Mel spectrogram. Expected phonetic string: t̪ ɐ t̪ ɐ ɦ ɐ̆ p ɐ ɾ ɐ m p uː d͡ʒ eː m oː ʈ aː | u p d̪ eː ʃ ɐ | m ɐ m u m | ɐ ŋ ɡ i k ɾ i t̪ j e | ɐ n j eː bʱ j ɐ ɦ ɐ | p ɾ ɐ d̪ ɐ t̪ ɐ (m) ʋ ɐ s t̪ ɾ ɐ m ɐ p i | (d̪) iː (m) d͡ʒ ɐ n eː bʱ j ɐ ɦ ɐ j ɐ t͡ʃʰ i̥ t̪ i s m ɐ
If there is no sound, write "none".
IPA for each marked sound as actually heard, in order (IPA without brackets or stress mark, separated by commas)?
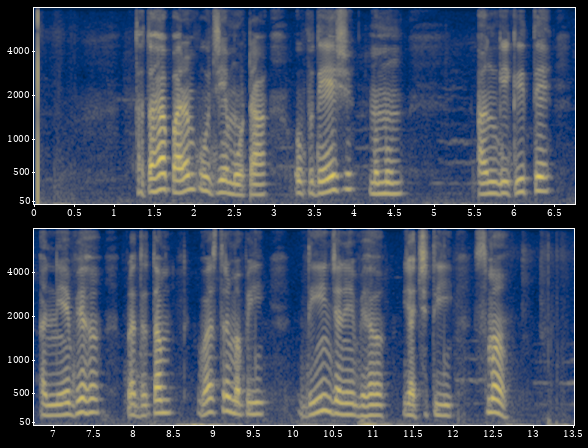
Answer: m, d̪, n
